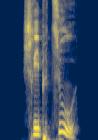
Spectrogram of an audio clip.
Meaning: first/third-person singular preterite of zuschreiben
- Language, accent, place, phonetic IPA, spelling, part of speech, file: German, Germany, Berlin, [ˌʃʁiːp ˈt͡suː], schrieb zu, verb, De-schrieb zu.ogg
